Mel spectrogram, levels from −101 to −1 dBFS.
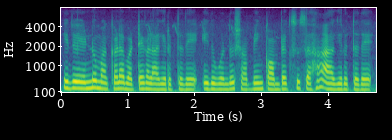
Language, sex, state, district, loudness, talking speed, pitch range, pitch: Kannada, female, Karnataka, Bangalore, -15 LUFS, 125 wpm, 185-210 Hz, 195 Hz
